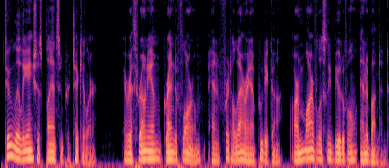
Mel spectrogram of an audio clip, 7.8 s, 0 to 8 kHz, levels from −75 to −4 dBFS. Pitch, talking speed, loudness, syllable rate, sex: 90 Hz, 115 wpm, -21 LUFS, 5.8 syllables/s, male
